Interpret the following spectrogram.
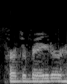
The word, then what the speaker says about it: Perturbator: So the intro and outro song is, Perturbator's Theme by Perturbator. Am I pronouncing that correctly?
